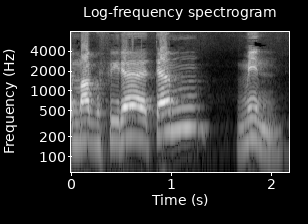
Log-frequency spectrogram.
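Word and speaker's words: مغفرةً من: যেটা তাজইদের নিয়ম অনুযায়ী সেটা ইদগাম হয়ে যায় তো ঈদগাম করার জন্য মিমের উপরে এই জায়গায় তাসদি দেওয়া হয়েছে ঠিক আছে মিমের উপরে তাসদ দেওয়া হয়েছে যাতে করে ঈদগাম করে মাগফিরাতাম একসাথে মিমের সাথে উচ্চারণ করা যায় তাইলে মাগফিরাতাম মিন মাগফিরাত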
